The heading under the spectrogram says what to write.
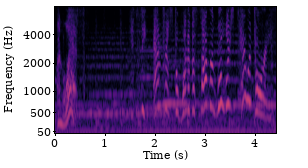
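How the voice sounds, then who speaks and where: A woman voicing a tiny, excitable floating female companion creature in a video game. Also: extremely high pitch. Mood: curious. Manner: excitable, curious, quick exclamations. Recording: game audio with music behind. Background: game music.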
